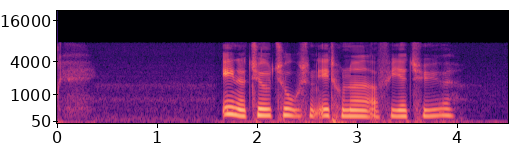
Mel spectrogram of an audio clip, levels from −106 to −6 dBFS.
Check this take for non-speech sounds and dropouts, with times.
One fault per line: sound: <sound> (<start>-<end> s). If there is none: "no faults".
no faults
